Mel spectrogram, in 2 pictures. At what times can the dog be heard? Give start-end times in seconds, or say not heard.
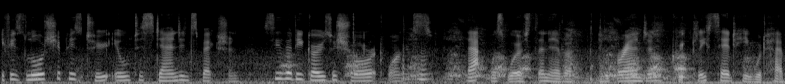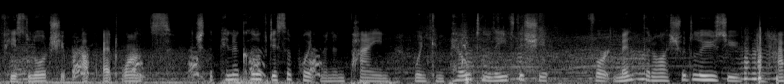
2.8-11.2.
